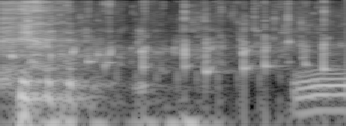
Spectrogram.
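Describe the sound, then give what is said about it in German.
Still water glugs and splashes as it is poured from a plastic PET bottle into a mug, with irregular gurgling bursts, ending in a rising tone as the mug fills. “Wäre cool, wenn du mir da auch noch was reinschenken ah, Ja, ja, alles.”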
